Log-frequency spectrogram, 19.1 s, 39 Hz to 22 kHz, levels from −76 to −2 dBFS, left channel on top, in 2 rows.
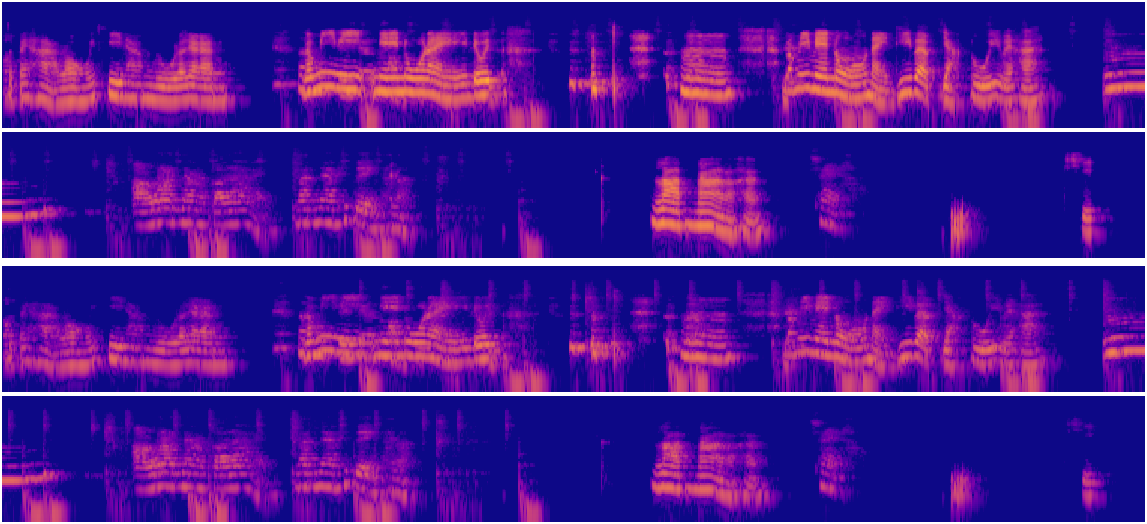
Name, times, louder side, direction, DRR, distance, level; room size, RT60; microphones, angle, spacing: voice 1, 0.0-1.9 2.5-4.4 5.3-5.4 5.6-8.7 14.9-15.9 17.4-17.6 18.4-18.6, left 8 dB, 85° left, 0.3 m, -32 dB
voice 2, 2.2-3.7 4.0-4.1 4.7-5.0 5.7-5.8 6.5-6.6 9.2-9.9 10.6-12.9 16.3-16.6, left 1 dB, 15° left, 0.6 m, -40 dB
sound 1, 3.0-14.0, right 2 dB, 75° right, 0.7 m, -50 dB
3.3 x 2.4 x 3.6 m
head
